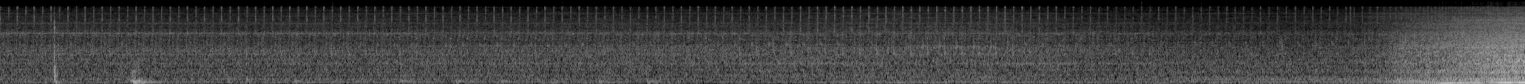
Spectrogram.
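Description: A 1995 Geo Prizm engine idles steadily during a vacuum test, a constant mid-pitched hum with a faint ticking, close and unchanging, until a louder rushing swell in the last second.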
